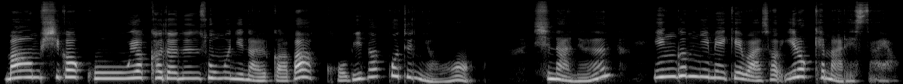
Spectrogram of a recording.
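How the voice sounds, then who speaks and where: An older woman tells fairy tales to children. Her voice is high and moves up and down expressively, at a slow, gentle storyteller's pace. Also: sing-song.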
